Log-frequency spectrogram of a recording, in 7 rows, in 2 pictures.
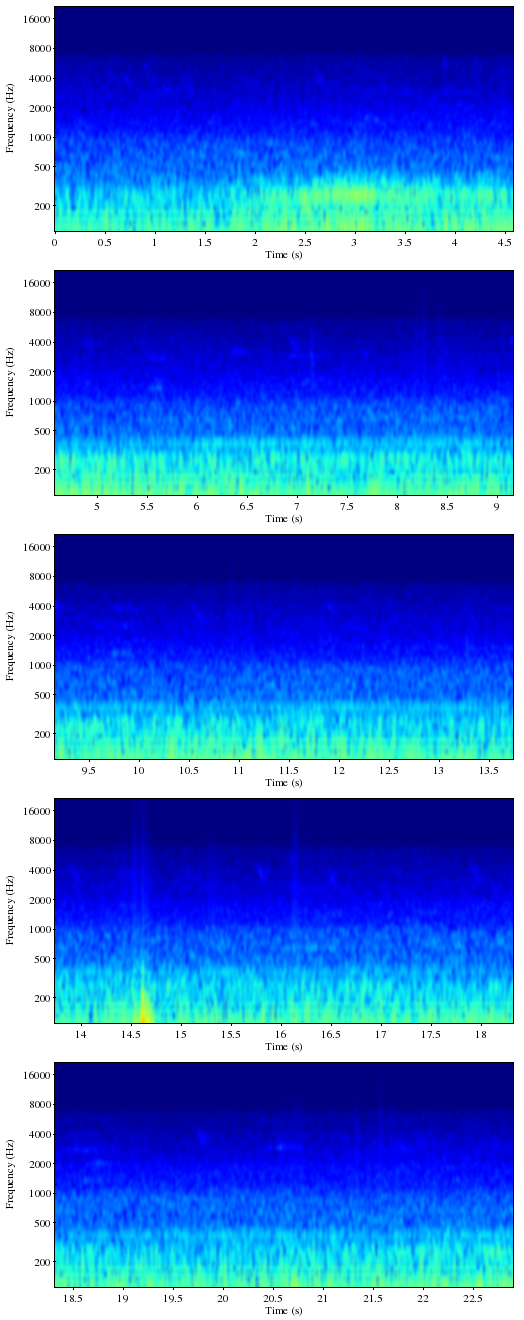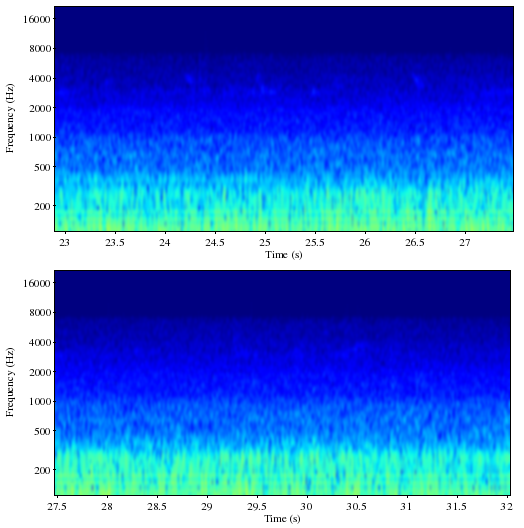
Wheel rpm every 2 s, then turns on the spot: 0, 0, 0, 0, 0, 0, 0, 0, 0, 0, 0, 0, 0, 0, 0, 0.
none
